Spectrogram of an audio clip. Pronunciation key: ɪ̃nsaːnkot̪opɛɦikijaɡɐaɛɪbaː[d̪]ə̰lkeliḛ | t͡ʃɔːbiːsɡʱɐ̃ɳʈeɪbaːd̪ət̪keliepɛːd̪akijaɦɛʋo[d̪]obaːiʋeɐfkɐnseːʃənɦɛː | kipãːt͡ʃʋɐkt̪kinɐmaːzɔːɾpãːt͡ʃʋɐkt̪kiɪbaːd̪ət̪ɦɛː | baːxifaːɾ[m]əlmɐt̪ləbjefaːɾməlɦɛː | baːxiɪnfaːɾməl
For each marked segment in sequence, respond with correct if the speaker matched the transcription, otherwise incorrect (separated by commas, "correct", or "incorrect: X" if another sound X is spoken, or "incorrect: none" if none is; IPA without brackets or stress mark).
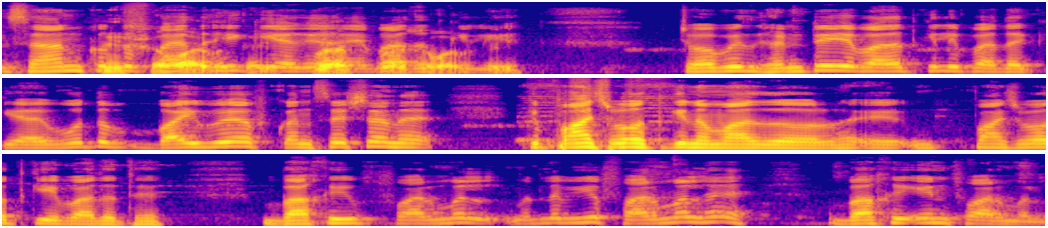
correct, incorrect: t̪, correct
